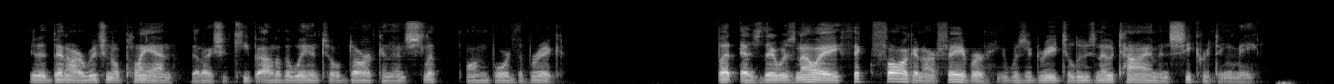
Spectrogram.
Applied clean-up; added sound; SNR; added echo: neural mask model DeepFilterNet 3.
